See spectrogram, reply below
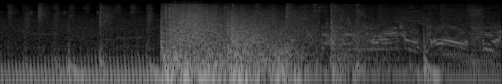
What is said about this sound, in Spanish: A ver la animación de explosión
